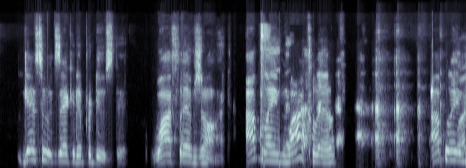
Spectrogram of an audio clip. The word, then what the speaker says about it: Wyclef Jean: Wyclef Jean. Rhymes with Sean. Jean.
